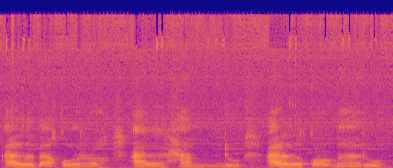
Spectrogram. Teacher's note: Cara membacanya jelas, namanya alif lam qamariyah, alif lamnya dibunyikan.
